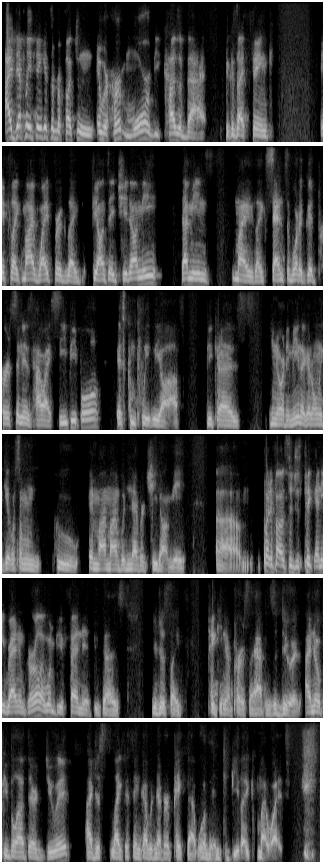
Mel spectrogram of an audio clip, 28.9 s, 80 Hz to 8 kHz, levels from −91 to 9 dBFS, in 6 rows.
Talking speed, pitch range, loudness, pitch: 240 wpm, 100-125 Hz, -24 LUFS, 110 Hz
